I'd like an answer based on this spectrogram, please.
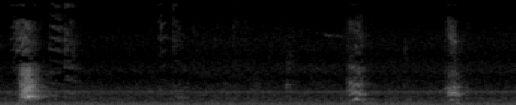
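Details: Papillon and Pomeranian dogs playing: one sharp yip at the start, then two brief, softer barks near the end, with a constant low background hum.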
